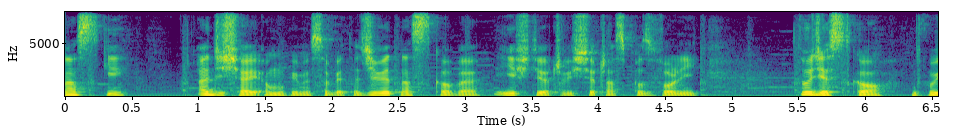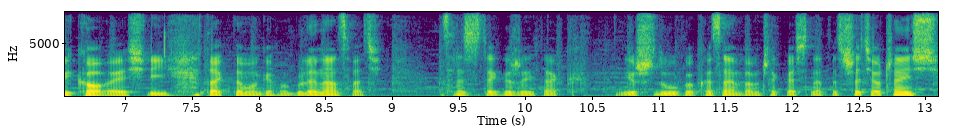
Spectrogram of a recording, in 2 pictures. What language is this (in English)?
Polish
